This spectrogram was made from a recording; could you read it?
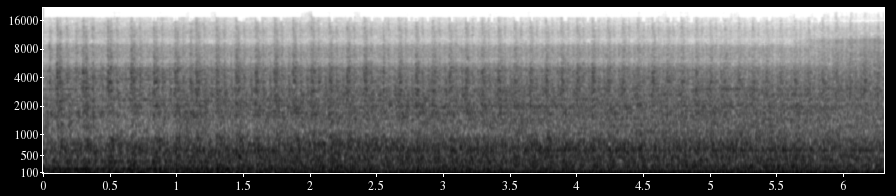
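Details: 1975 Ford F750 pipeline truck V8, restarted after sitting, fuel system primed, cleaner and stabilizer in fuel: deep uneven idle, loping irregularly about twice a second and struggling to settle; rough idle, improving.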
